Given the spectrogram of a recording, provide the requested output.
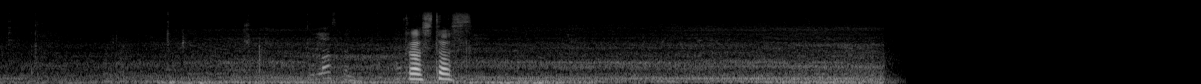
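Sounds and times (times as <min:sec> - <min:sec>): faint machine hum: 0:00.0 - 0:09.1
low uneven rumble: 0:00.6 - 0:08.9.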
